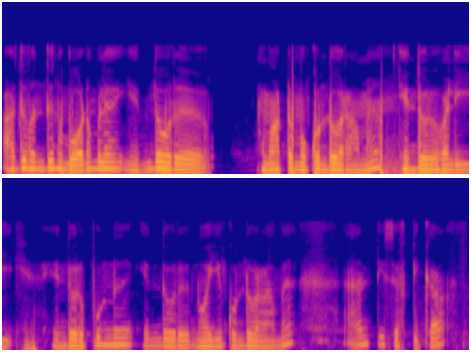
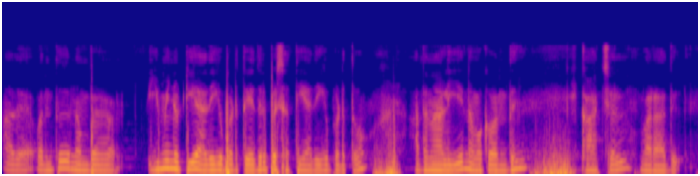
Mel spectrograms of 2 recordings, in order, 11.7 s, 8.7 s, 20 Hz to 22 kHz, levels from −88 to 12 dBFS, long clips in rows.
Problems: none marked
